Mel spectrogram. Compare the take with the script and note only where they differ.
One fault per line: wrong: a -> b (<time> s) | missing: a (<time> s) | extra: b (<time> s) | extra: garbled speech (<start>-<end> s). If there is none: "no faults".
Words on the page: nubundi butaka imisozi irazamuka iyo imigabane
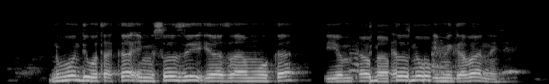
extra: garbled speech (3.6-4.3 s)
